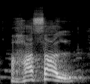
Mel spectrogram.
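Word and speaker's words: hustle: तो अब देखिए यहाँ पर TLE एक साथ है, यहाँ पर भी टी साइलेंट है, तो इसको पढ़ते हैं ब्रिसल, इसको पढ़ते हैं कसल, इसको पढ़ते हैं हसल।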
